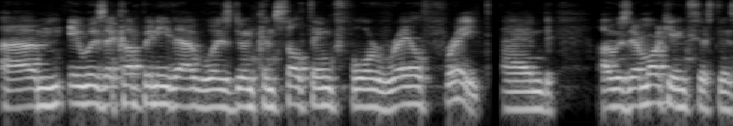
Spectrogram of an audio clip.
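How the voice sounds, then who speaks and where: With a slight American accent, a man speaks at a moderate pace in a fairly high pitch, his intonation monotone and flat. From Kuwait and Pakistan, American school. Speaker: marketing manager, talk speaker. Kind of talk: presentation talk.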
